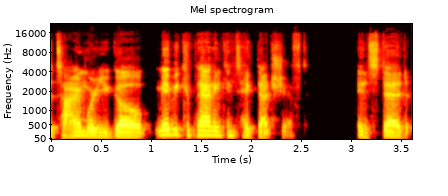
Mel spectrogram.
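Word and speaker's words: Kapanen: I I keep saying Kapan, but I believe he pronounces it uh Capan.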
